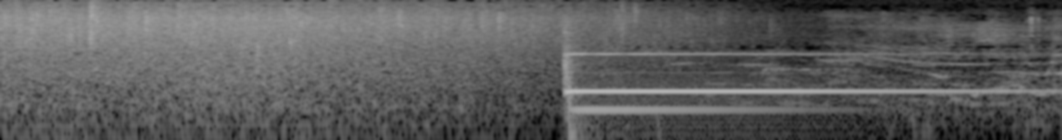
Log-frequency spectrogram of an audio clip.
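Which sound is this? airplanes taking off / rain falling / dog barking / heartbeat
rain falling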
